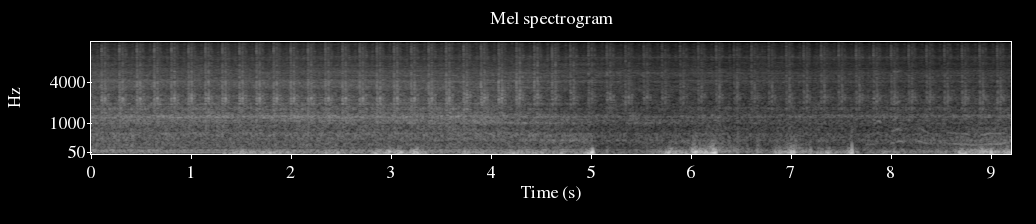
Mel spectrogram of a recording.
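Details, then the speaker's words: Ford EL Falcon Futura, off the road for years and barely run: a fast, even tick over a rough, uneven idle with a few louder thumps. Owner unsure whether it is a tappet/lifter or a bad pulley bearing. "so as you can hear that noise I'm not too sure if that's a like a tap it lifter type noise or whether there's a bearing in one of these pulley that um that's no good"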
